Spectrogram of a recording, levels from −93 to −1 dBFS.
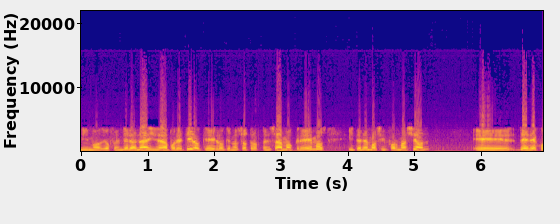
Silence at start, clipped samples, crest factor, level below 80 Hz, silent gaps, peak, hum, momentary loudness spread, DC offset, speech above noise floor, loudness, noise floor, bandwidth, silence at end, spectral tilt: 0 s; under 0.1%; 12 dB; -48 dBFS; none; -6 dBFS; none; 8 LU; under 0.1%; 29 dB; -16 LUFS; -45 dBFS; 15 kHz; 0 s; -4.5 dB/octave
